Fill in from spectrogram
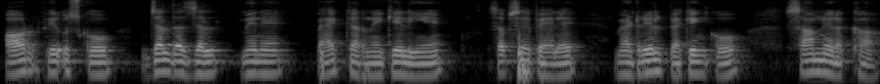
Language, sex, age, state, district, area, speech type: Urdu, male, 30-45, Delhi, Central Delhi, urban, spontaneous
